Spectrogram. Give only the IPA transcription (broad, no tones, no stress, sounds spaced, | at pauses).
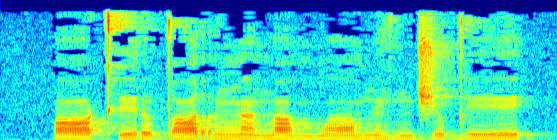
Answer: ɑ kʼ e ɾ ə d̪ ɑ r ŋ ã n̪ ɑ m b ɑ̃ b ẽ z n d͡ʒ ə d̪ e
